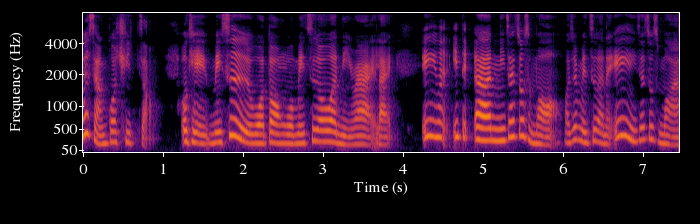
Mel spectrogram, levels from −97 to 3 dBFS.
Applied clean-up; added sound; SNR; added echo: none; none; none; none.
